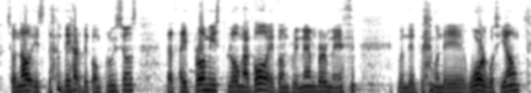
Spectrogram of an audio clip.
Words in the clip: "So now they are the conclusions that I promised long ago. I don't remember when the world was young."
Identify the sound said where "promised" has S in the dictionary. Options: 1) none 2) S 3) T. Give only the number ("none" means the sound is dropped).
2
